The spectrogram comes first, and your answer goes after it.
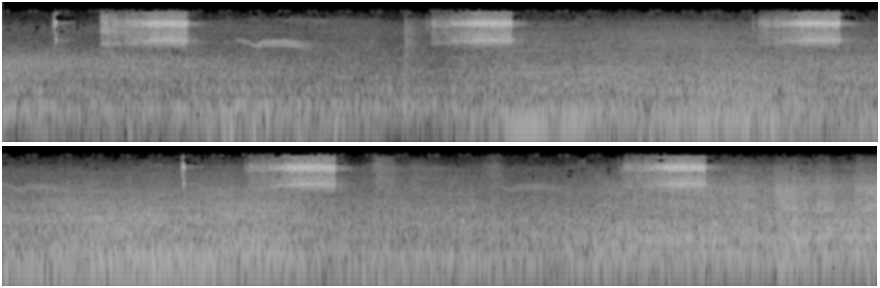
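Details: Male Eastern-Japanese katydid singing on a kwanso orange daylily flower bud among Chinese silver grass to attract a female, scraping its forewings; raspy, high buzzing bursts about a second long, repeated roughly every three and a half seconds over steady low rumbling background noise.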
